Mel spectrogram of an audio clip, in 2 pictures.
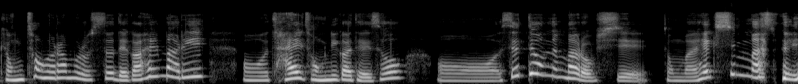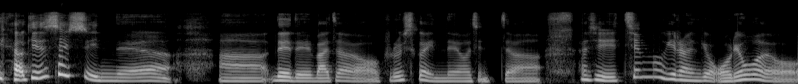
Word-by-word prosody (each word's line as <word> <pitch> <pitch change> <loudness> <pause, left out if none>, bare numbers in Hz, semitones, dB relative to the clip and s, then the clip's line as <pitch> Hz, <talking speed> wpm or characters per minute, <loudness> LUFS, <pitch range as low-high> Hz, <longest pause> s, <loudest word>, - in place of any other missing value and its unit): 경청을 290 - +3
함으로써 270 -4 +1
내가 215 +1 +3
할 365 +4 +1
말이 365 0 +2 0.3
어 190 -1 -2
잘 265 +8 +4
정리가 210 -1 +4
돼서 240 - 0 0.3
어 165 -1 -6
쓸데없는 405 - +2
말 275 -2 +6
없이 170 0 -3
정말 175 0 -3
핵심만을 320 - +2 0.4
이야기하실 315 - +4
수 405 - -1
있는 165 -4 -3 0.5
아 150 -1 -5
네네. 165 -5 0
맞아요. 145 - -5
그럴 180 +3 -5
수가 210 0 -4
있네요, 145 -1 -7
진짜. 70 - -8 0.4
사실 215 -2 -2
이 170 +1 -7
침묵이라는 265 - -3
게 175 - -4
어려워요. 160 - -2
200 Hz, 260 characters per minute, -22 LUFS, -, 0.5 s, 말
